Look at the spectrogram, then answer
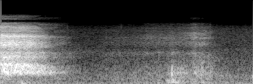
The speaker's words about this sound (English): And I'm starting to get aware of my breathing. And I'm going to breathe through my mouth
